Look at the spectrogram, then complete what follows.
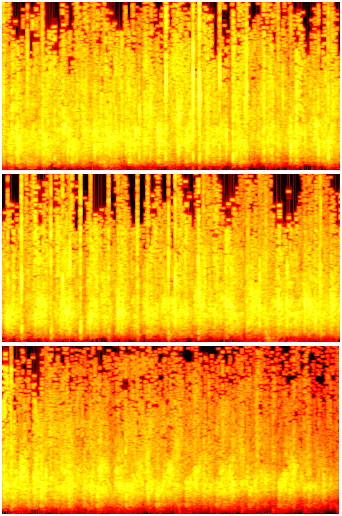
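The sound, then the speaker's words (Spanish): Sustained audience applause for helpers who stand up during a live programme recording, a dense wash of many hands clapping at steady loudness for about ten seconds, tapering only slightly toward the end, with no voices standing out. “Levantaos para que os podamos aplaudir un poco.”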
